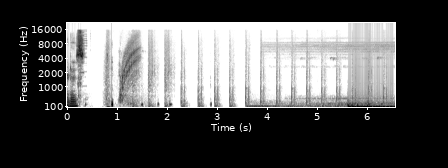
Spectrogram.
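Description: Footsteps tread steadily on the ground.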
